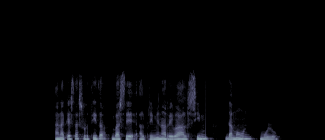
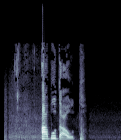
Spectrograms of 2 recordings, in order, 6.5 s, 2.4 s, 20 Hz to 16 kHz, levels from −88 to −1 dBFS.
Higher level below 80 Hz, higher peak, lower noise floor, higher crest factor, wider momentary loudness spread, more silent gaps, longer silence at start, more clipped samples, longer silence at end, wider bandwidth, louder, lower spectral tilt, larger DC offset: second, -76 dBFS vs -52 dBFS; second, -28 dBFS vs 0 dBFS; first, under -90 dBFS vs -61 dBFS; about the same, 14 dB vs 18 dB; second, 8 LU vs 25 LU; neither; first, 1.1 s vs 0.3 s; neither; first, 0.95 s vs 0.75 s; second, 7.6 kHz vs 11.5 kHz; second, -42 LUFS vs -14 LUFS; first, -7 dB/octave vs -3 dB/octave; neither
